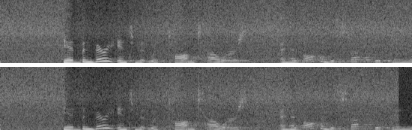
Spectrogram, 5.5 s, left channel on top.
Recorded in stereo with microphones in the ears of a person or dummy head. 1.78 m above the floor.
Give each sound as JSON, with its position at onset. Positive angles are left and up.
{"t": 0.8, "sound": "a woman speaking", "side_deg": 50, "distance_m": 0.7}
